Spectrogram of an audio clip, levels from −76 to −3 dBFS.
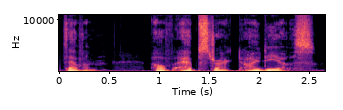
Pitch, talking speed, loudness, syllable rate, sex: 150 Hz, 90 wpm, -17 LUFS, 3.6 syllables/s, male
